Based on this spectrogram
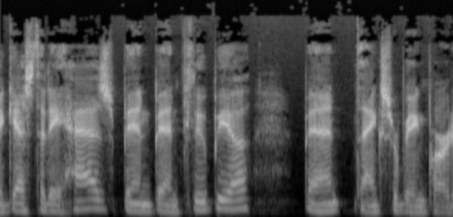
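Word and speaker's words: Flyvbjerg: for listeners, I'm going to tell you that his last name is spelled F-L-Y-V-B-J-E-R-G. I think I got that right. But it's pronounced Flupia,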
